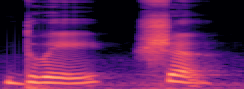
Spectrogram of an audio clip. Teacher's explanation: letter D is a soft dental sound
